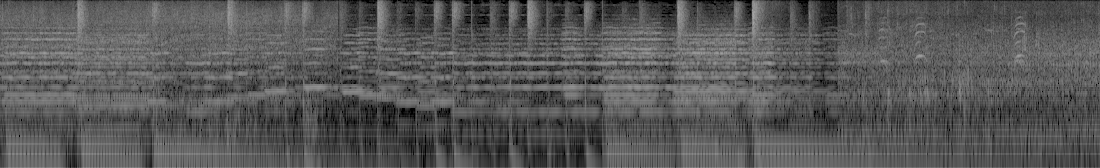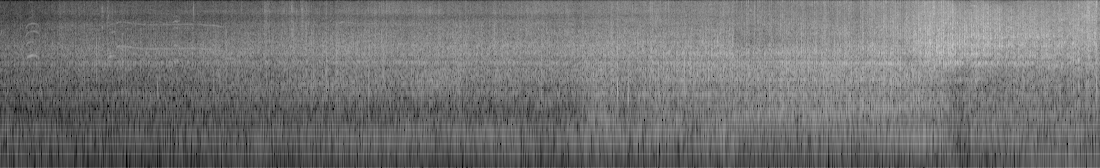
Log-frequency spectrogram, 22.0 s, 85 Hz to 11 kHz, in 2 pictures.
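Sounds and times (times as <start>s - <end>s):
van engine running: 0.0s - 22.0s
tyres rolling on gravel: 8.6s - 22.0s.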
